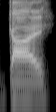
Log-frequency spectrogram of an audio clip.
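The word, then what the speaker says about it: ไก่: the word chicken is even though it's pronounced gai it looks like the vowel comes before the consonant and in tai they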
